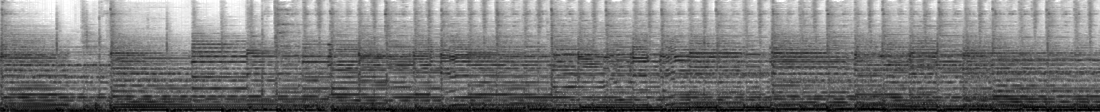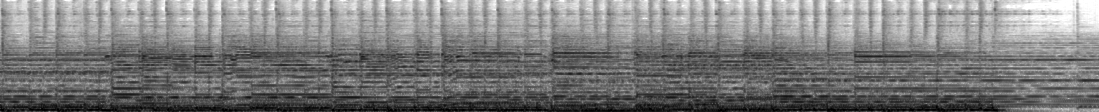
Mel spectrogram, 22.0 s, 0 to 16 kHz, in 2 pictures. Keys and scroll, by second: 2.2 m, 4.2 p, 6.8 Escape, 7.6 p, 8.1 Escape, 9.4 p, 10.0 Escape, 13.0 q, 14.5-16.3 typing, 17.2 Escape, 18.0 ctrl+s.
